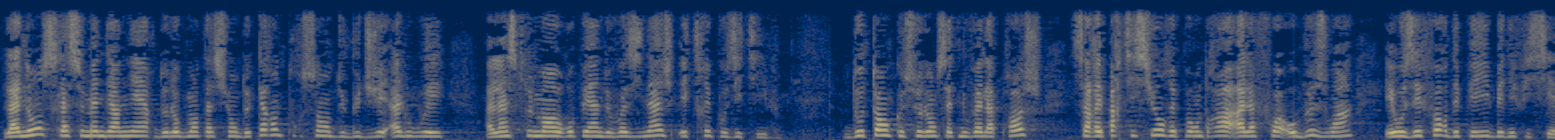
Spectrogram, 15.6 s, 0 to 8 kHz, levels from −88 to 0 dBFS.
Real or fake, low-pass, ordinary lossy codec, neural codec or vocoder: real; 7.2 kHz; none; none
